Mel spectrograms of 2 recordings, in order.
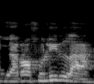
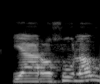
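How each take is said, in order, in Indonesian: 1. Vokal setelah Rasul adalah i. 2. Vokal setelah Rasul adalah a. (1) "itu malah jauh salahnya" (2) "bacanya ya Rasulullah"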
